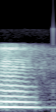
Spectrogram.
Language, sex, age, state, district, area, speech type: Tamil, female, 30-45, Tamil Nadu, Tiruvannamalai, rural, conversation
